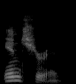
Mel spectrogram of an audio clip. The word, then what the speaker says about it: Inisherin: All Quiet on the Western Front, Avatar, The Way of Water, The Banshees of, I know it's spelled Inisherin, but they pronounce it in the movie Inisherin.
